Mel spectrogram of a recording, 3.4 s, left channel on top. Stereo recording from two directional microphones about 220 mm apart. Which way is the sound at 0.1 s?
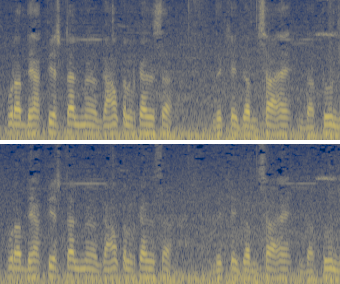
5° left (ahead or behind).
